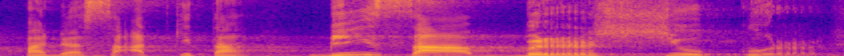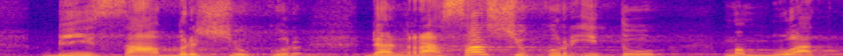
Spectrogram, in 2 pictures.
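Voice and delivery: high, loud preacher proclaiming; emphatic preaching. Acted. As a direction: drive the lesson home forcefully, stretching key words. Preaches the lesson at full force.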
